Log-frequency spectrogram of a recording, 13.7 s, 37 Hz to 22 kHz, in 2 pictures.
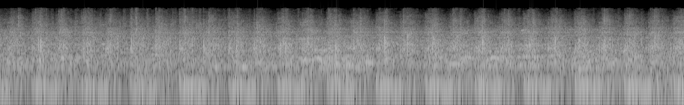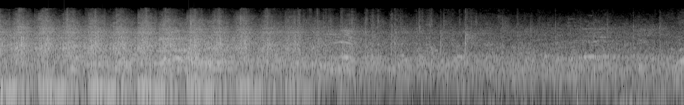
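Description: A big crowd at a baseball game claps in steady unison during a full 3-2 count in the sixth inning, a fast rhythmic beat filling the stadium for about ten seconds before the clapping loosens and fades into a general crowd murmur.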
